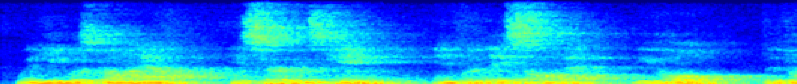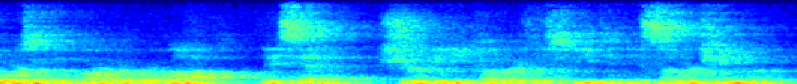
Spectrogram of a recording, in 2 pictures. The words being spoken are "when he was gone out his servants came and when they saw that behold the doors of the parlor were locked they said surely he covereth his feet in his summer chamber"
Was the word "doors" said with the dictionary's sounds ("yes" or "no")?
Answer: yes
